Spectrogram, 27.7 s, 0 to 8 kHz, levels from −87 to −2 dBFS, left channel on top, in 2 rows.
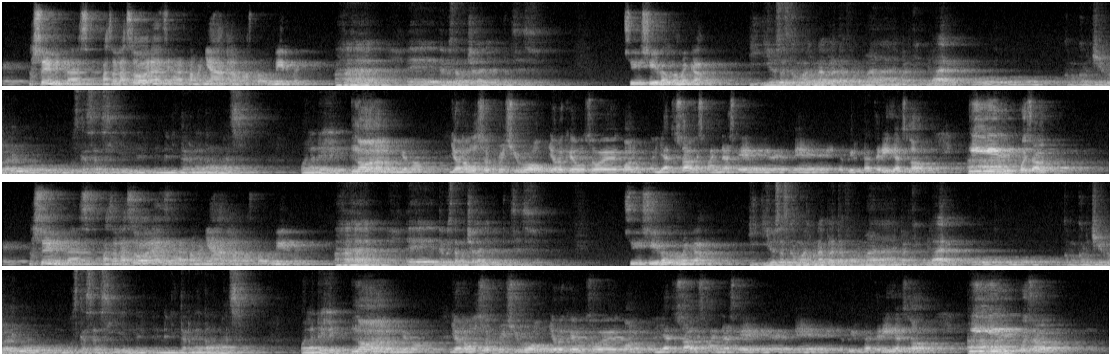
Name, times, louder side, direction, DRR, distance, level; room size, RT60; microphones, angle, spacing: voice 1, 0.3-3.7 7.8-8.9 18.2-19.1 19.4-25.4 25.9-27.0, left 2 dB, 45° left, 3 dB, 0.8 m, -23 dB
voice 2, 4.2-6.7 9.3-16.9 17.6-18.1 25.9-26.4, right 1 dB, 80° right, -3 dB, 2.0 m, -27 dB
12.5 x 5.3 x 2.6 m, 2.1 s
head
